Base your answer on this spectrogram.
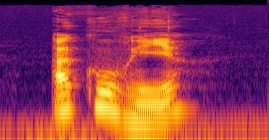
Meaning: to rush up, run up, hurry
- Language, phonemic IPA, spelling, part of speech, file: French, /a.ku.ʁiʁ/, accourir, verb, Fr-accourir.ogg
